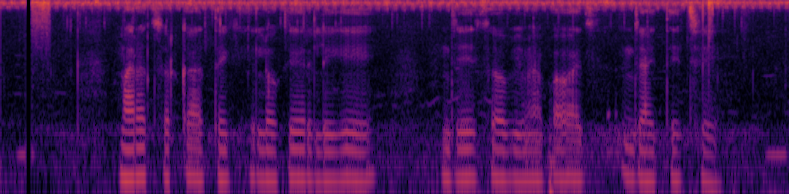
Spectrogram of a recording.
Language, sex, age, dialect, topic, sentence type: Bengali, male, 18-24, Western, banking, statement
